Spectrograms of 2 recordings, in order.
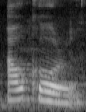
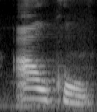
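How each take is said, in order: First: ÁLCOOL as "al-COL", ending on a clear l; Spanish pronunciation. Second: ÁLCOOL stressed on the first syllable, AL-co; Portuguese stress. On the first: Teacher contrasts the Spanish word, stress on COL. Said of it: "na língua espanhola". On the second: Teacher gives the Portuguese example, stress on AL. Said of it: "Na língua portuguesa eu tenho a palavra". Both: Shown as a demonstration.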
